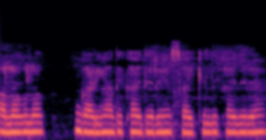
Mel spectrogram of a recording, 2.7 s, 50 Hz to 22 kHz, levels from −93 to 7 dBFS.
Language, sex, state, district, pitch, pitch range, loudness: Hindi, female, Bihar, Araria, 220 Hz, 215-220 Hz, -27 LUFS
